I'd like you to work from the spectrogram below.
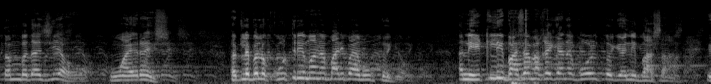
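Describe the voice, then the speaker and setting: A man's voice: sits high, fairly bright tone. A male preacher with a Gujarati accent, telling funny anecdotes and moral lessons in a chatty devotional sermon, laughing often. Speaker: Ram Katha preacher.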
